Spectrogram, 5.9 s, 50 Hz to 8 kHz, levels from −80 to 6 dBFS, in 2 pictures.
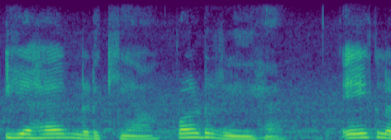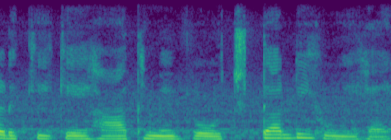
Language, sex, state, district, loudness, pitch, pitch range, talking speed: Hindi, female, Punjab, Fazilka, -16 LUFS, 160 Hz, 150-205 Hz, 135 wpm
